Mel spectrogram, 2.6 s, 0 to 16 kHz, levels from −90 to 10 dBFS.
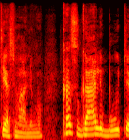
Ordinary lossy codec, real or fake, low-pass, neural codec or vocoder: AAC, 48 kbps; fake; 14.4 kHz; codec, 44.1 kHz, 3.4 kbps, Pupu-Codec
